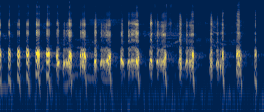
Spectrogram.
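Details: Rapid chukar partridge call: a dense, rhythmic string of throaty chuk notes, about six or seven a second, keeping an even pace throughout with only brief pauses.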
